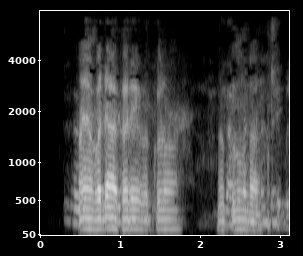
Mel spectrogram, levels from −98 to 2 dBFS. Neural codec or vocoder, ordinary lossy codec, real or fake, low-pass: codec, 24 kHz, 6 kbps, HILCodec; MP3, 32 kbps; fake; 7.2 kHz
